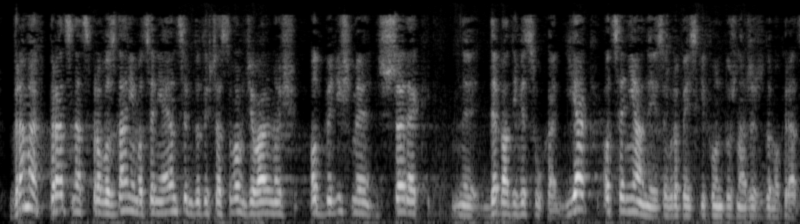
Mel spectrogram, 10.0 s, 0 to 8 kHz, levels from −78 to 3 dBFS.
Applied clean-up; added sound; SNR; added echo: neural separator model SepFormer DNS4.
